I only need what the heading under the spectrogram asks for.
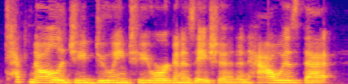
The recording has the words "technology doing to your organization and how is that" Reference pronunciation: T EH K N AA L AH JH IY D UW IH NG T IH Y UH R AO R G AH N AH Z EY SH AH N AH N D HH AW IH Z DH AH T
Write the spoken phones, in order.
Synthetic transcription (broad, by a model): T EH K N AA L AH JH IY D UW IH NG T IH Y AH R AO R G AH N AH Z EY SH AH N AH N HH AW IH Z DH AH T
